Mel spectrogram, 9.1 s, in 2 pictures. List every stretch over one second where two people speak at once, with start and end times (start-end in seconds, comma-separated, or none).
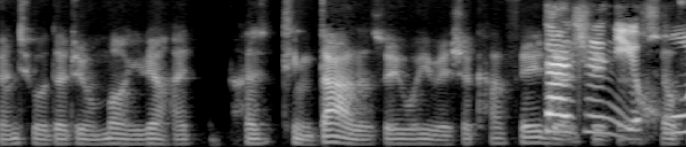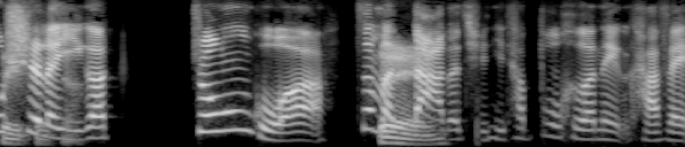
3.6-5.2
